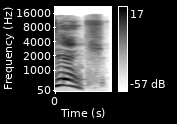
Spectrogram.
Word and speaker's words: Dieng: Bir defa biz telaffuzu çok dikkat ederiz ya Kerem. O Dieng diye okunuyormuş.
